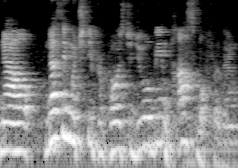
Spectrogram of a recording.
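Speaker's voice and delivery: usual speaking voice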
